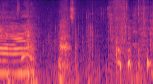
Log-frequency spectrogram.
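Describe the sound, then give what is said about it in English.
A riled-up bear in a studio lets out a loud, drawn-out, droning growl, then follows with several shorter, rougher grunting growls in uneven bursts. “Get him going. Get him riled up.”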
